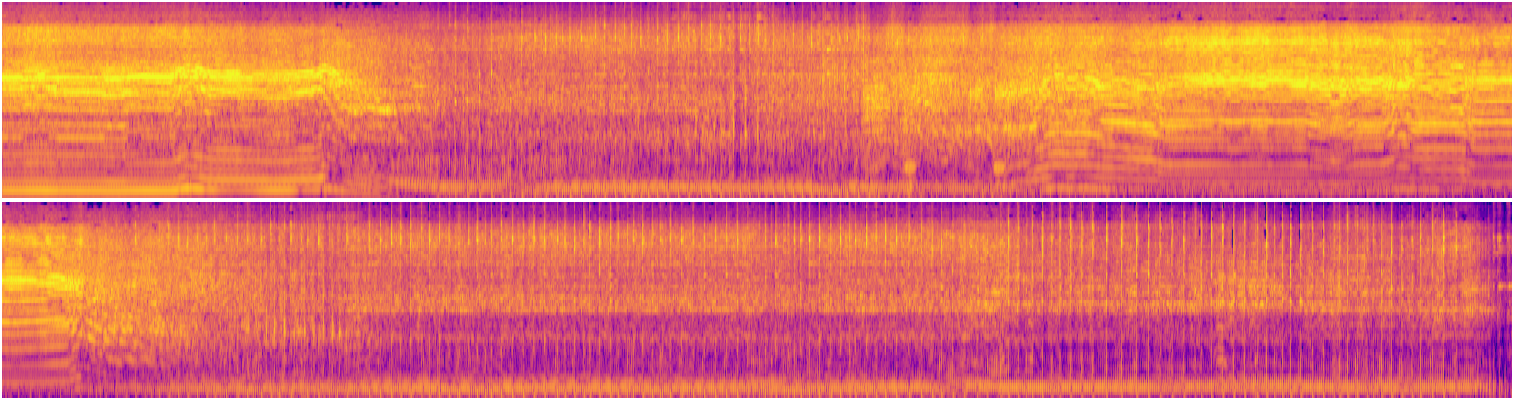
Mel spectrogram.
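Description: Husqvarna two-stroke chainsaw at full throttle, finishing a cut through a log. About three seconds in its pitch falls sharply as it drops to idle. It idles, is revved up and down several times from about ten to sixteen seconds in, then idles again.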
